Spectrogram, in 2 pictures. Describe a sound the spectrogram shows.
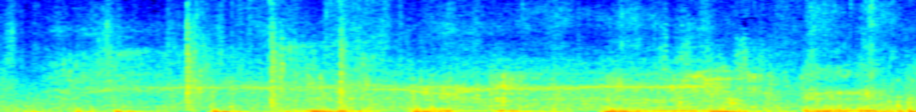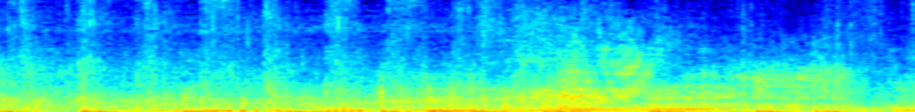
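Footsteps crunch over dry grass and dirt.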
